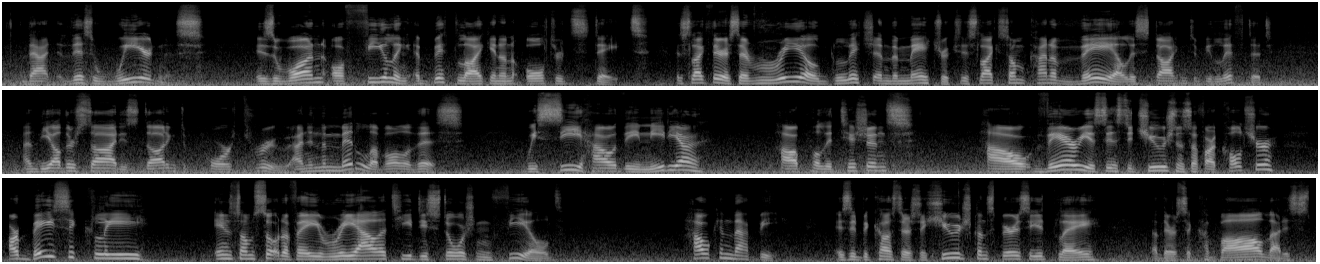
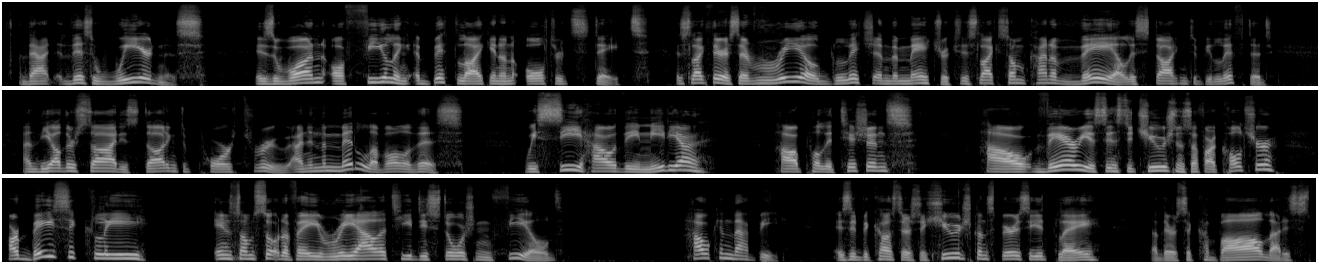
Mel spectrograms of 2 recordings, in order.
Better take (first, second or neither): second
